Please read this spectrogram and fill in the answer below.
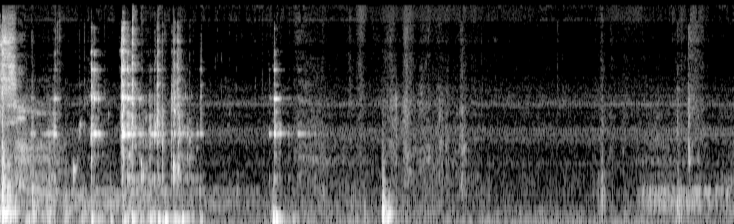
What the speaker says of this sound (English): I'm going to rinse my round brush back out.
